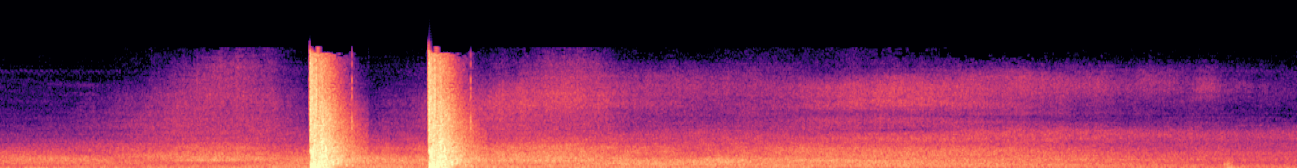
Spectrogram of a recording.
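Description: Two sharp, loud bangs, a little under a second apart, each with a brief fading tail, over a steady hiss.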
